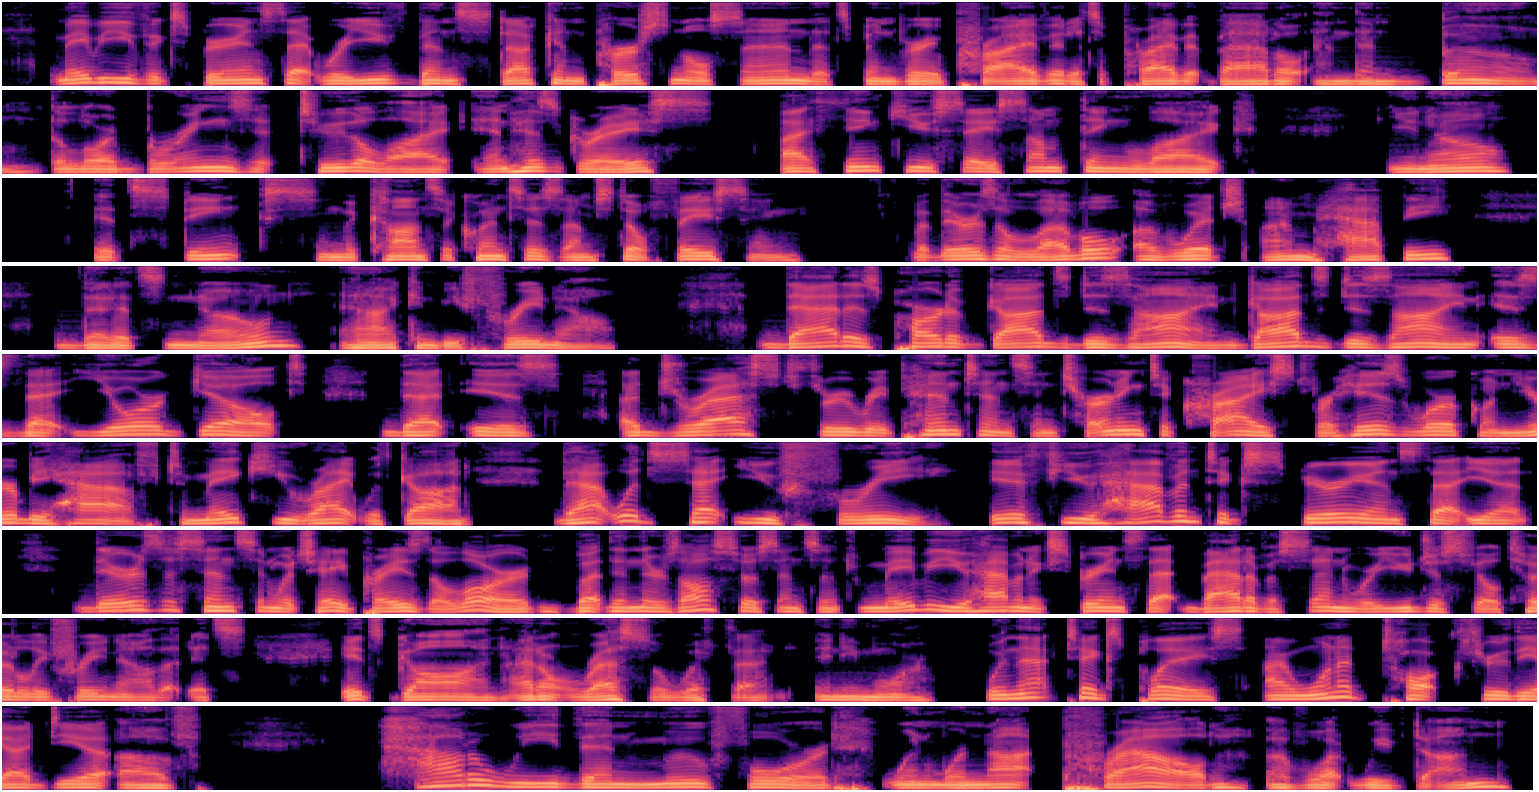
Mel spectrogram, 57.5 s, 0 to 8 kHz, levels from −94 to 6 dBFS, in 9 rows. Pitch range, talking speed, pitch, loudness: 95-120 Hz, 185 wpm, 110 Hz, -17 LUFS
